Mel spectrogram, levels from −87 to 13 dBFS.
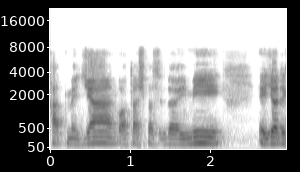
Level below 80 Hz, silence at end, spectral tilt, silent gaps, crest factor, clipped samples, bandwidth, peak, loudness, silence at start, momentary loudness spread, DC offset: -74 dBFS; 0 s; -4.5 dB/octave; none; 20 dB; under 0.1%; 8.4 kHz; -14 dBFS; -32 LUFS; 0 s; 10 LU; under 0.1%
